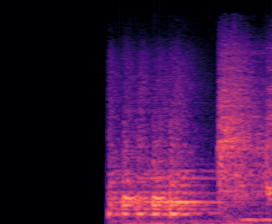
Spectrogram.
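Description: Silence between two tracks, then a rockabilly record starts abruptly a little under a second in, opening on snare and bass drum with the band.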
